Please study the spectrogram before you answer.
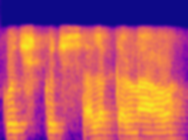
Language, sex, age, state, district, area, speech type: Urdu, male, 30-45, Delhi, New Delhi, urban, conversation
